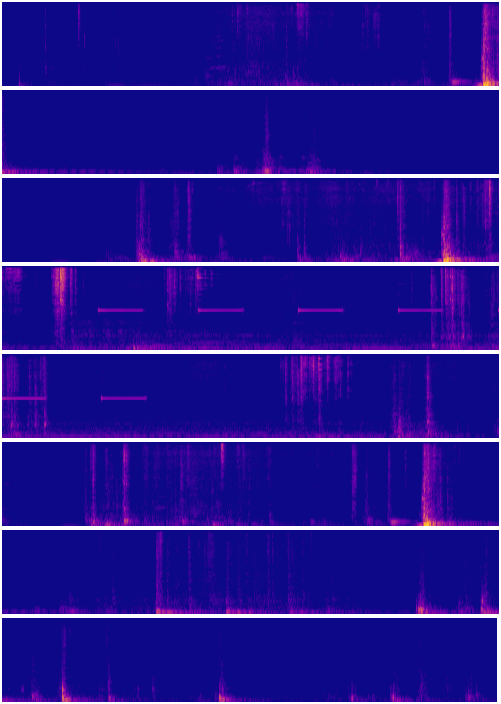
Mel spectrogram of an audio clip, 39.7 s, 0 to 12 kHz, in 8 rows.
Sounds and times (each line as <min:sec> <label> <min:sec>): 0:12.8 trunk 0:25.0
0:13.9 car doors 0:21.2
0:15.3 car starts 0:23.5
